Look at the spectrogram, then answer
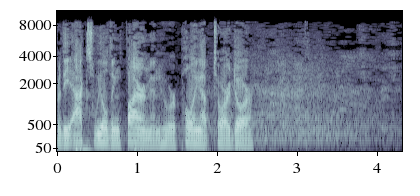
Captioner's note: laughter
